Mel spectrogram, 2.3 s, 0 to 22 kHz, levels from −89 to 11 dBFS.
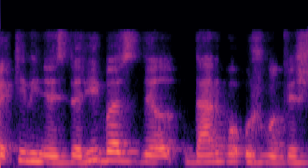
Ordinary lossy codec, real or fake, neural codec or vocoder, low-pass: Opus, 24 kbps; fake; autoencoder, 48 kHz, 32 numbers a frame, DAC-VAE, trained on Japanese speech; 9.9 kHz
